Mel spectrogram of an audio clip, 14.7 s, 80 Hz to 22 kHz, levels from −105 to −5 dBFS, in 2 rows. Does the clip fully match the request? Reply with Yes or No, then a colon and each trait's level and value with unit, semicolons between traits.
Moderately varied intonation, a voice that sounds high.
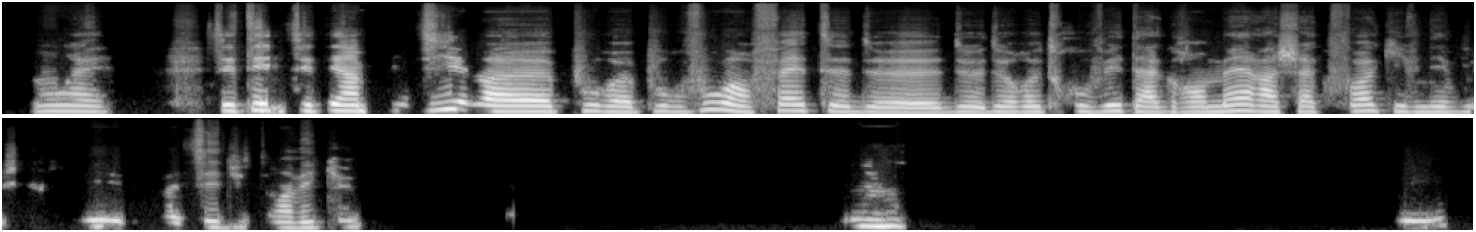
Yes: average, 3.1 semitones; high, 195 Hz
